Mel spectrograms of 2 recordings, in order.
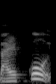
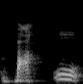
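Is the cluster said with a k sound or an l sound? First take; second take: l sound; k sound. First: The cluster is said with the l sound. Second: The cluster is said with the k sound. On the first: The speaker calls it right. "그냥 다 같이 자연스럽게" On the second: The speaker calls it wrong. "누가 오늘 날씨가 맑고 이렇게 발음하는 사람 봤어요?"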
